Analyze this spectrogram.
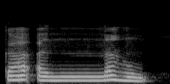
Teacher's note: نون مشدد پہ غنہ ضروری ہے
